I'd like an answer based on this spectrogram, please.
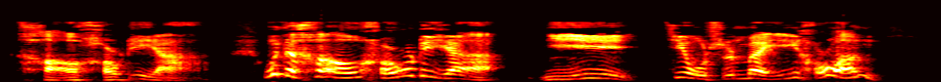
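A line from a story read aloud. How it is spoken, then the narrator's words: Laughing, sudden realization, repeated. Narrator (Chinese): 吴承恩恍然大悟，笑着连声说道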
